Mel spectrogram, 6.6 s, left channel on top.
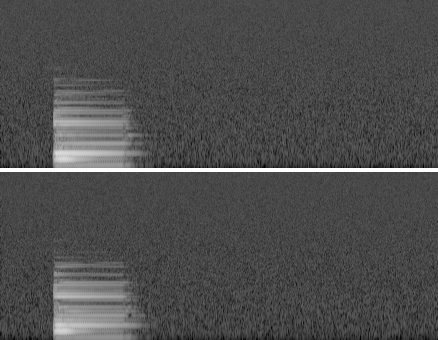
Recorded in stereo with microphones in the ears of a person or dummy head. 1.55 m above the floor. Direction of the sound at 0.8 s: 10° left (ahead or behind).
